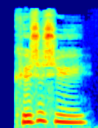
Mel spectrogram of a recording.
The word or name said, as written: KYSSESYGEN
